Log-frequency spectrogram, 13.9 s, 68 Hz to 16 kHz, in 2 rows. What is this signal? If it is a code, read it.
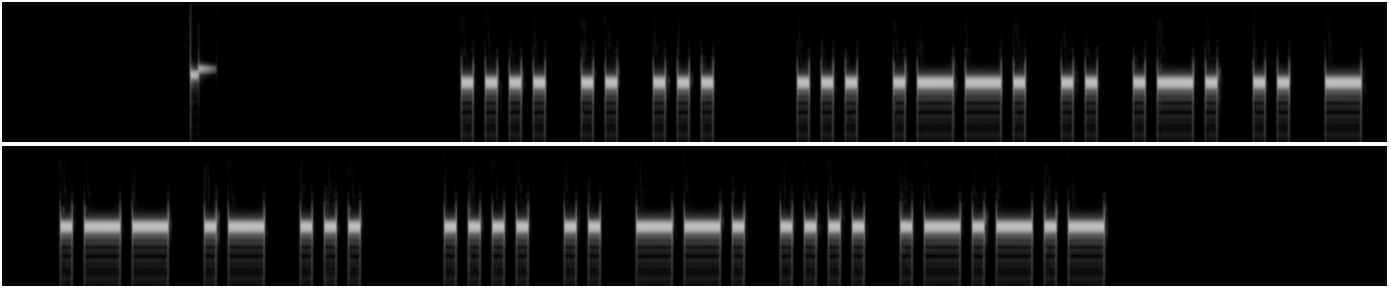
Morse code, heard as a keyed tone, about 20 wpm, 700 Hz. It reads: HIS SPIRIT WAS HIGH.
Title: Sentences from Top 1400 Words 20wpm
